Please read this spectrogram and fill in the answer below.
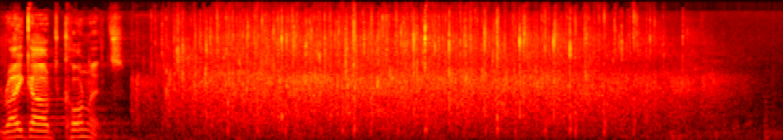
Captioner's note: applause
